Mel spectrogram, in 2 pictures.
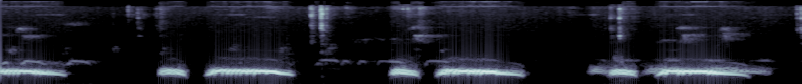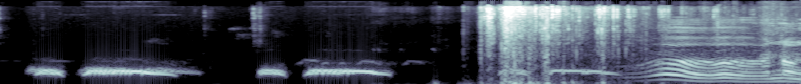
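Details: Wild spotted dove cooing at a trapping site in Phrae, Thailand, lured by a decoy bird; steady low hooting coos in short paired phrases for six seconds, then a sudden loud burst of handling noise and a voice.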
